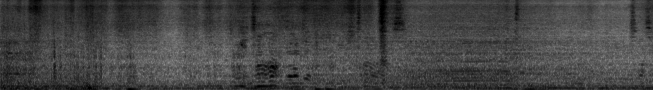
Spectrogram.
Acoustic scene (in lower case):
car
